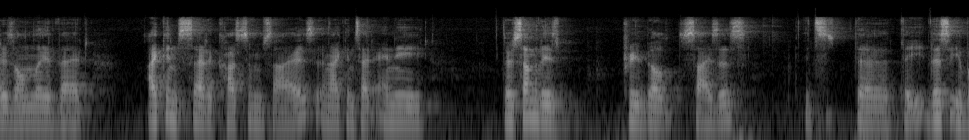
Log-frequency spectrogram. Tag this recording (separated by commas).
Speech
